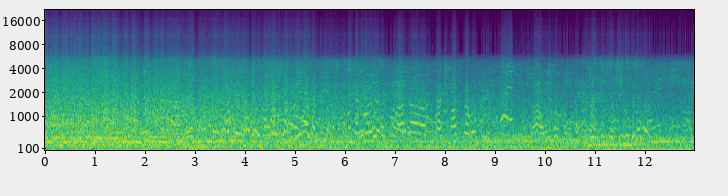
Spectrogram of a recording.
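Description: Indistinct voices of several people talking over a steady low hum of an idling vehicle engine, with dense noise throughout.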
